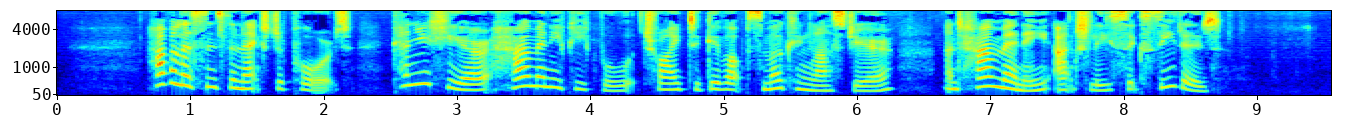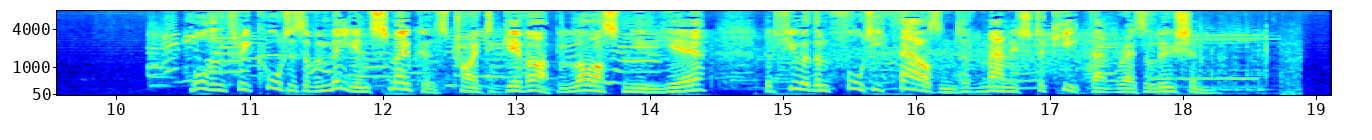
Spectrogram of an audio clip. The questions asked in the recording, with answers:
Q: Can you hear how many people tried to give up smoking last year and how many actually succeeded?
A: Only about 5% of the smokers managed to keep their resolution.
